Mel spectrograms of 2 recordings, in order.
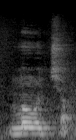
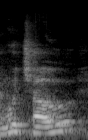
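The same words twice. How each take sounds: First: "mucho" ending on a short, pure Spanish o; correct Spanish vowels. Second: "mucho" with a drawn-out "oh-oo" glide at the end; wrong English-style ending. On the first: Teacher correcting learners, "mucho" with pure Spanish vowels. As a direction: say "mucho" as "MOO-cho", no glide on the o. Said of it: "it's not mucho, it's mucho". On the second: Teacher showing learners the mistake, "mucho" with an English gliding o. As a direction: say "mucho" as "moo-choh-oo", English final vowel. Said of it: "Remember, guys, it's not mucho". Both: Shown as a demonstration.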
